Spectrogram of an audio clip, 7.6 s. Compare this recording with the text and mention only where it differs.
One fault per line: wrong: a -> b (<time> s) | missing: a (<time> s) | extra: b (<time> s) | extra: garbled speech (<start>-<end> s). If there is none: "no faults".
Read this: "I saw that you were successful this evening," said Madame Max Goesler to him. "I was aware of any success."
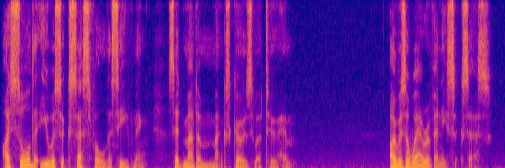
no faults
